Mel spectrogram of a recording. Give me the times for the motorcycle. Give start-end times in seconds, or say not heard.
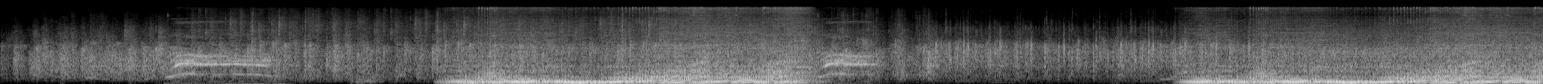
4.3-8.2, 11.8-15.3.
